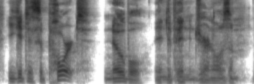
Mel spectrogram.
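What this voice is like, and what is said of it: Mock NPR announcer voice. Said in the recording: “That was my NPR voice.”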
